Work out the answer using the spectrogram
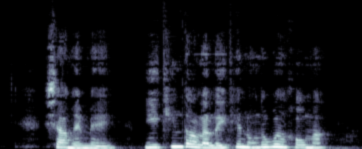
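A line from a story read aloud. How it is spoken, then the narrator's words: Smiling, cheerful question. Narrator (Chinese): 花儿老师笑眯眯的又问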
